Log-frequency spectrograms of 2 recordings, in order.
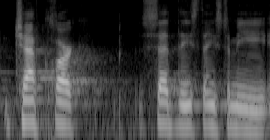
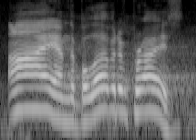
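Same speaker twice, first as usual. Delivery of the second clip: louder, slow, every word weighted: I am the beloved of Christ; emphatic declaration; 6 semitones higher, 6 dB louder than usual. Shown as a demonstration. Pastor leading the congregation in a declaration, louder and slow. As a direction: proclaim I am the beloved of Christ slowly and fully. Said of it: "Let's say it one more time. Look at me".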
